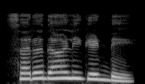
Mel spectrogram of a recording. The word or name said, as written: ಸರದಾಳಿಗೆಡ್ಡೆ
